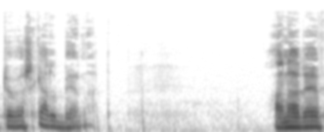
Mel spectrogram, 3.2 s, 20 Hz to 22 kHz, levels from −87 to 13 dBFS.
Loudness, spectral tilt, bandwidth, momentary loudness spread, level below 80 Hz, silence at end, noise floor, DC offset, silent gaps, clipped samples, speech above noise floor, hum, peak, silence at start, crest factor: -24 LUFS; -6 dB/octave; 13 kHz; 15 LU; -60 dBFS; 0 s; -65 dBFS; under 0.1%; none; under 0.1%; 42 dB; none; -6 dBFS; 0.05 s; 20 dB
